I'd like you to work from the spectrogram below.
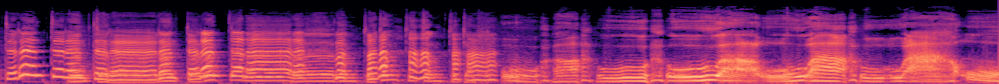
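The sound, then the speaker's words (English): A voice imitates sex noises with a string of drawn-out, wavering moans and groans, building into louder, breathier rhythmic bursts toward the end. “Yeah, I know, but it was supposed to sound like sex noises, but it just came out as West Country noises.”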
